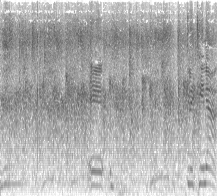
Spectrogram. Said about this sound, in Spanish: Un aplauso para el público, que lo ha hecho bastante bien.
